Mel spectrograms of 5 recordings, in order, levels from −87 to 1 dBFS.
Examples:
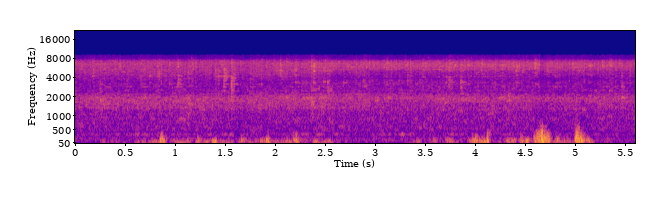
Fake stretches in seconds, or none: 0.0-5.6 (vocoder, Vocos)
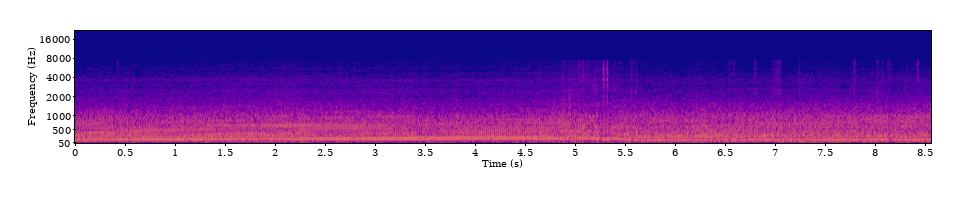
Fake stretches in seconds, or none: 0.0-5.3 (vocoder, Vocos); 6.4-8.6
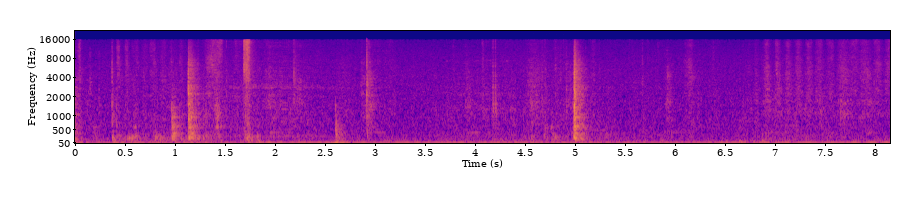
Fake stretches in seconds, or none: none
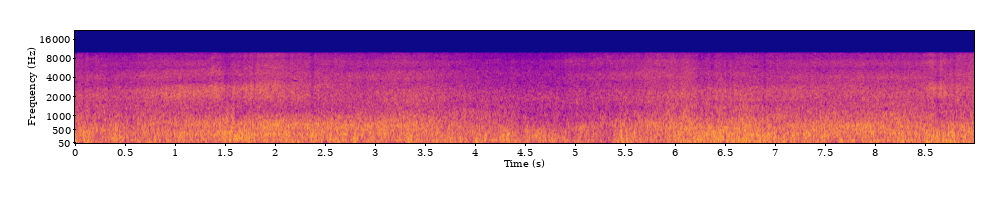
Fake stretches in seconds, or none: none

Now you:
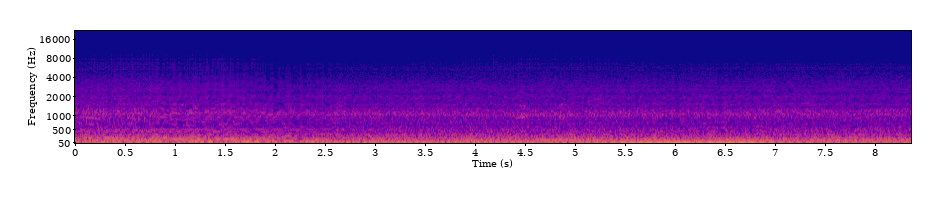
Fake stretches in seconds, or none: 0.8-2.6 (vocoder, BigVGAN v2)

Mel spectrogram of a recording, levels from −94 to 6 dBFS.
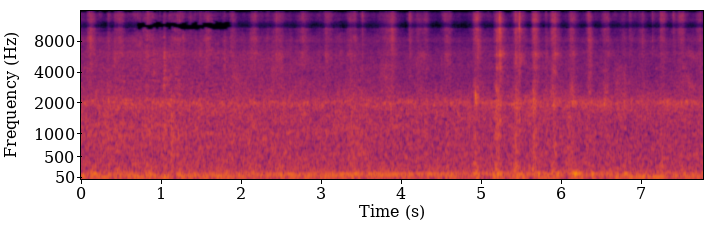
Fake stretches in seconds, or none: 0.0-0.7 (autoencoder, DAC-VAE); 1.9-7.8

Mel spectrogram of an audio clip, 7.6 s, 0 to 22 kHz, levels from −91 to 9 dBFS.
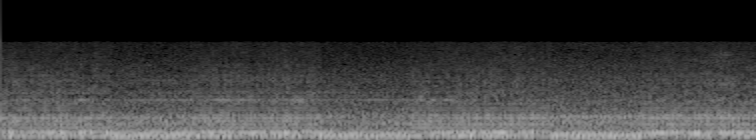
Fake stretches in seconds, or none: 0.0-1.1 (vocoder, HiFi-GAN); 1.9-3.2; 4.1-5.5; 6.4-7.6

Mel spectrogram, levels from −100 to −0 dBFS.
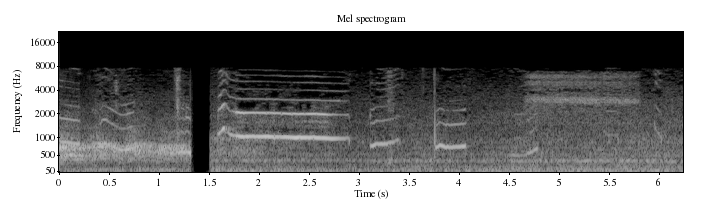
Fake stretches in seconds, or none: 0.0-3.3 (vocoder, BigVGAN v2); 5.8-6.2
